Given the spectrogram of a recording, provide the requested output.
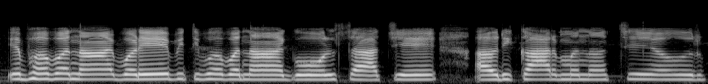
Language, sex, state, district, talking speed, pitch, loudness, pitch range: Halbi, female, Chhattisgarh, Bastar, 145 wpm, 230 Hz, -14 LUFS, 225-240 Hz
